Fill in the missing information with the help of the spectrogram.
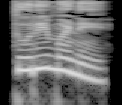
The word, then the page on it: ತಿರುಮಣ್ಣು: kannada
